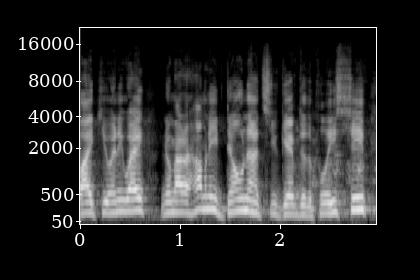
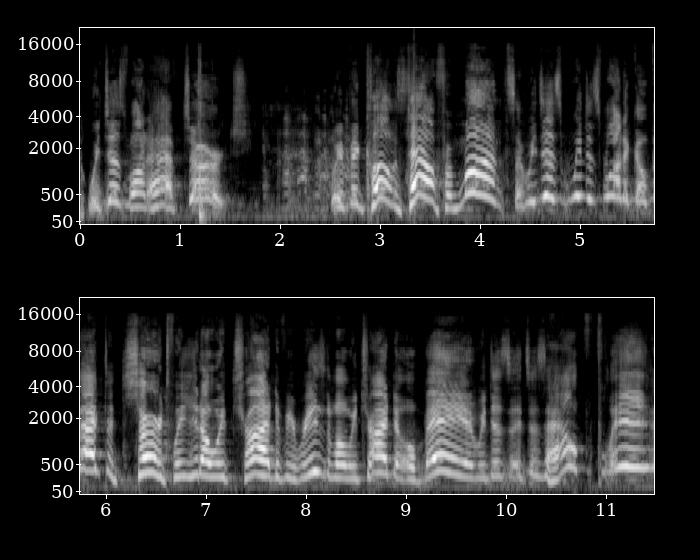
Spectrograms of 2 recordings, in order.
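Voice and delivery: hammed-up sob-story voice; mock crying plea; 9 semitones higher than usual. Preacher mocking a pastor's tearful video, high whiny mock plea. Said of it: "practically crying on camera saying".

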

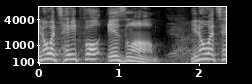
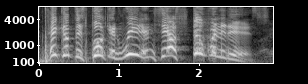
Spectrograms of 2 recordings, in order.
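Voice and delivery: high, loud, shouted preaching; preaching at full force; 11 semitones higher, 7 dB louder than usual. Acted. Preacher shouting at his congregation, full-force preaching.

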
